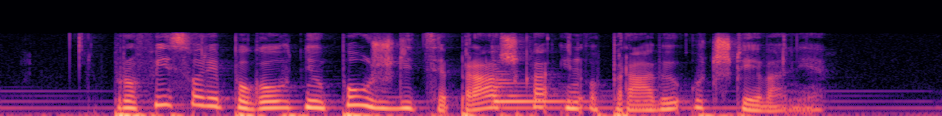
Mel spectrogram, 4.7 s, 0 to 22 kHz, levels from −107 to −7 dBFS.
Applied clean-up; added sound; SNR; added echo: none; Bowed string instrument; 11 dB; none.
